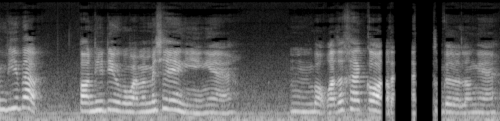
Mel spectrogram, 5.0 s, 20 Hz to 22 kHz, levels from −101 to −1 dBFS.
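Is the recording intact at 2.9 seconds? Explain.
Yes, the speech at 2.9 seconds plays through cleanly, with no dropout, click, distortion or other fault at that moment.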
